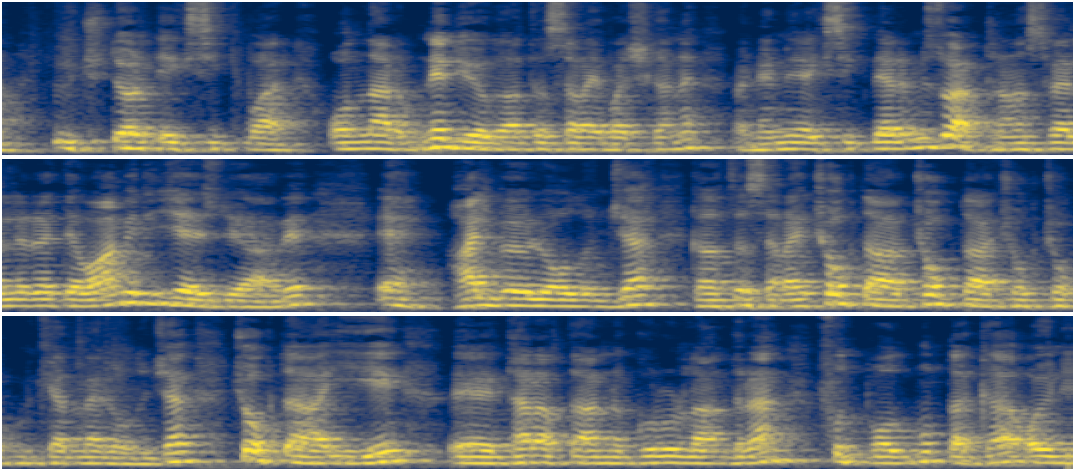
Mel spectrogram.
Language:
Turkish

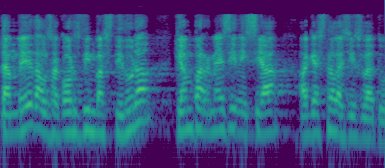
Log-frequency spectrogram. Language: Catalan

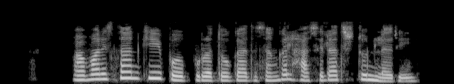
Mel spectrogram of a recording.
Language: Pashto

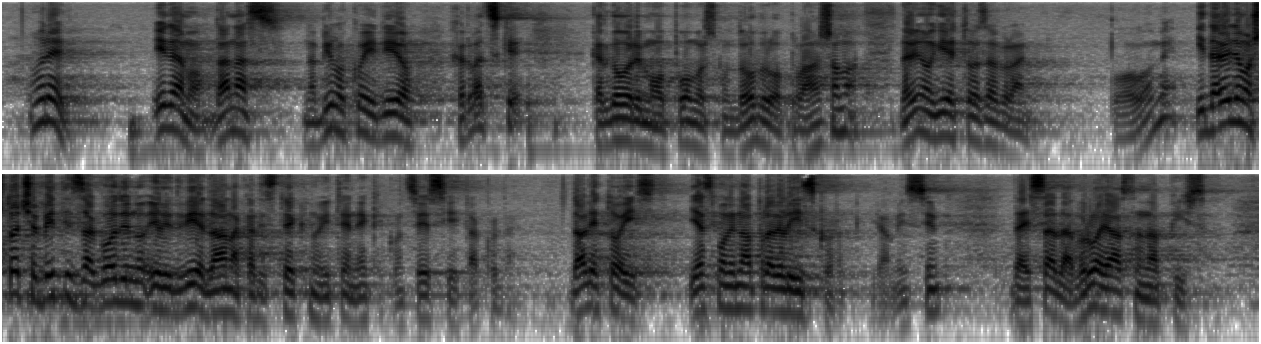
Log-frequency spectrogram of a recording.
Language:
Croatian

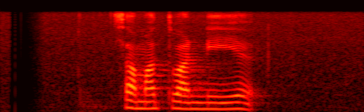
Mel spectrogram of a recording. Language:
Sinhala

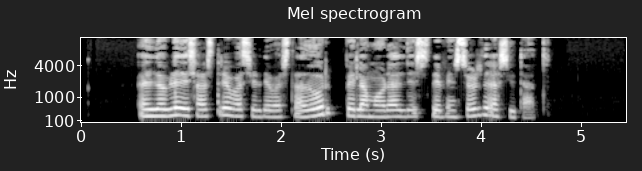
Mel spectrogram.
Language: Catalan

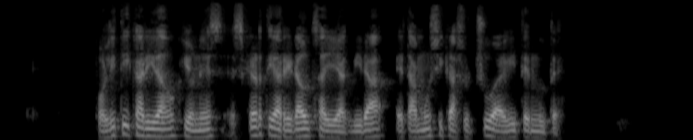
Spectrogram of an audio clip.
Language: Basque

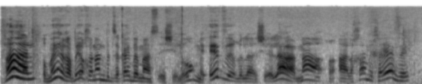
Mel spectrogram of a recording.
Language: Hebrew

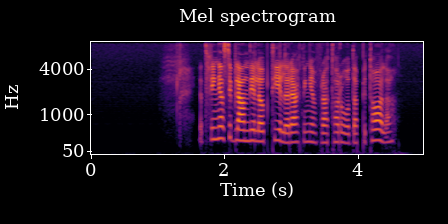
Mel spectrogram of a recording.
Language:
Swedish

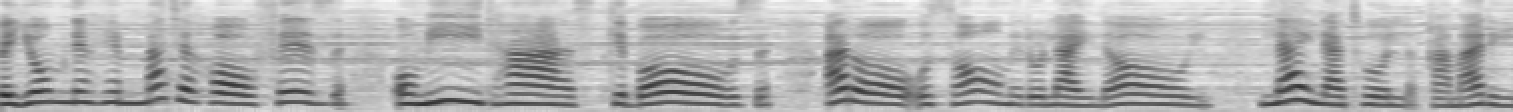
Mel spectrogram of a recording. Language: Persian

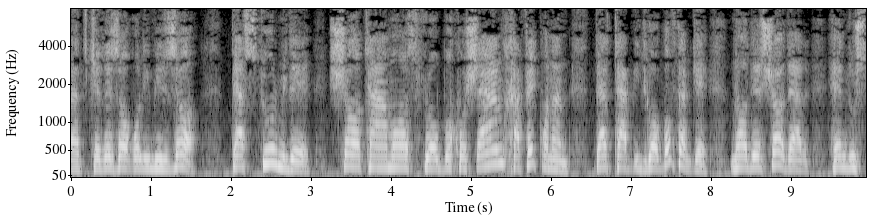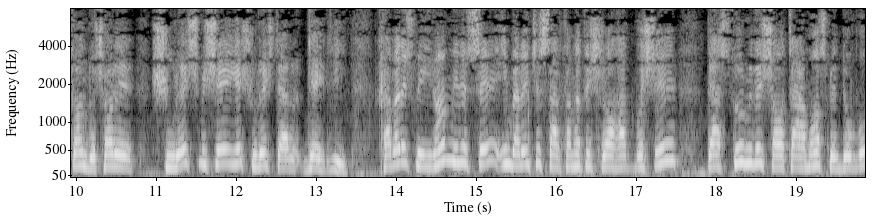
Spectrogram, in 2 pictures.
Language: Persian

